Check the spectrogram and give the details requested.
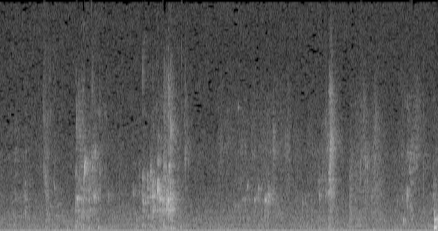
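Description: Close-up eating sounds of roast pig (lechon): wet chewing, lip smacks and crunches of crispy skin in several short separate bursts, over a steady low hum.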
